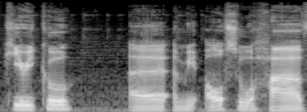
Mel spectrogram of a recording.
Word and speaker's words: Kiriko: I did say it wrong the first time, but it's called Kiriko.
